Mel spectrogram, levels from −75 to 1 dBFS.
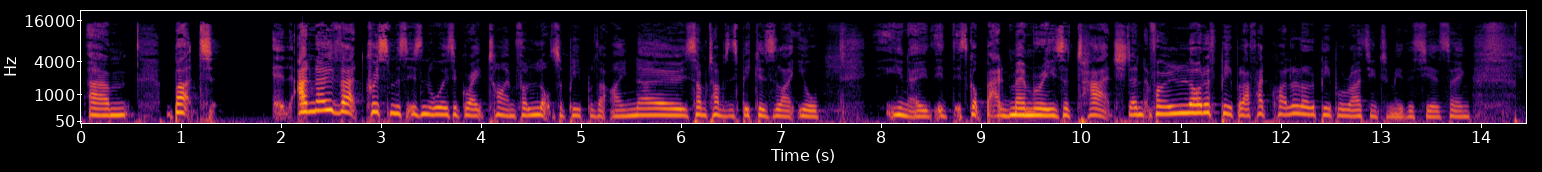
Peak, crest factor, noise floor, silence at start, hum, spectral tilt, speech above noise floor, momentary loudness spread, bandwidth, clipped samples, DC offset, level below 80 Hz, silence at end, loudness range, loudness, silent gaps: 0 dBFS; 22 dB; -55 dBFS; 0.05 s; none; -5 dB/octave; 34 dB; 14 LU; 15.5 kHz; under 0.1%; under 0.1%; -42 dBFS; 0.1 s; 5 LU; -21 LUFS; none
